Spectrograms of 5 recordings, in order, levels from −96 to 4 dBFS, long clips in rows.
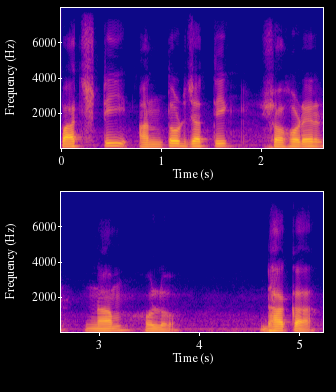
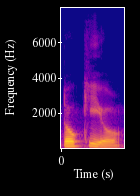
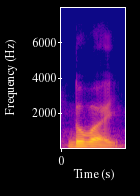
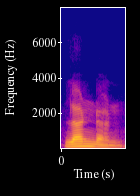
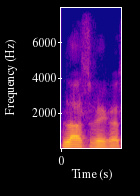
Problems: none marked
